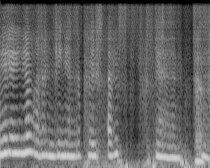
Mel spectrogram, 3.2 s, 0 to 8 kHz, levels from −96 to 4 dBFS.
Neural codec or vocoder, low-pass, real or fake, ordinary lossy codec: codec, 16 kHz, 0.5 kbps, FreqCodec, smaller model; 7.2 kHz; fake; none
